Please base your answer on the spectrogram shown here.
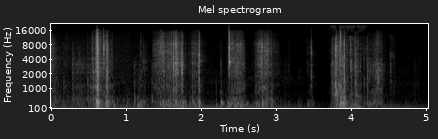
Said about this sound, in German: Das war tatsächlich ein äh, äh Das Öffnen und Schließen eines CD-Laufwerkes. Beziehungsweise DVD.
